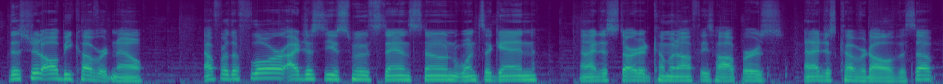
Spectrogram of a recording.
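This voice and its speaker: A man narrating a casual game building tutorial as a YouTuber, speaking informally in a steady, repetitive cadence. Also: mid-range voice, normal speed, clean tone, soft background music.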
